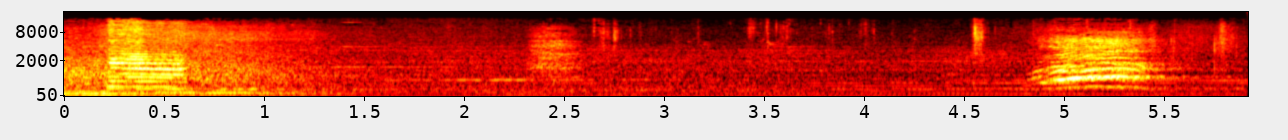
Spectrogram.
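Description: A loud car horn from an oncoming car blares for nearly a second, then fades into a steady low rumble of the passing vehicle, with another brief, wavering blare near the end.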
